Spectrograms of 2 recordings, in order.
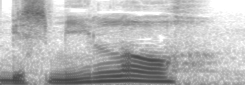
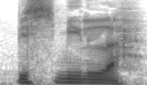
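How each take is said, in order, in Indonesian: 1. Huruf l pada Allah itu tebal dan berat. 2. Huruf l pada Allah itu tipis dan ringan.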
